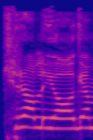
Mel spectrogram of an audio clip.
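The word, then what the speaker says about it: Craliaga: Ja, på Instagram så heter jag Kralljaga med C. Så C-R-A-L-I-A.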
